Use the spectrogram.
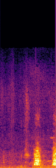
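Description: Two short dog barks ring out close by, one after the other, in a quiet home setting with no talking over them.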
